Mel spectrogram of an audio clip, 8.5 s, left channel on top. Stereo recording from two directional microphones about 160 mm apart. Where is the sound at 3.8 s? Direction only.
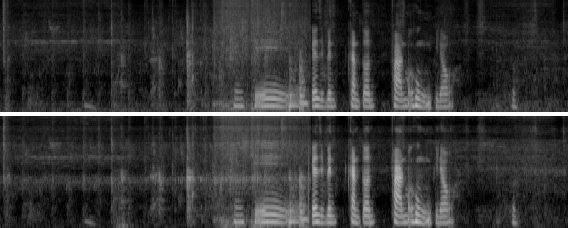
Centre (ahead or behind).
